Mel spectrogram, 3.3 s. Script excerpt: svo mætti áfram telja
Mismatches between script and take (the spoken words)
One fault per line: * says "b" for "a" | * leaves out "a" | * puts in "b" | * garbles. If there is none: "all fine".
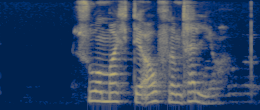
all fine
